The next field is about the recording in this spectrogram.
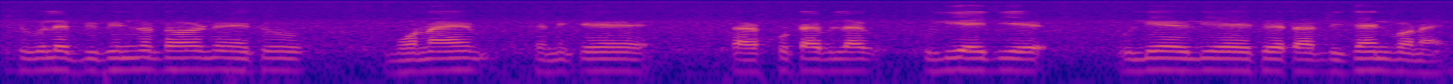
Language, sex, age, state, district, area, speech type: Assamese, male, 45-60, Assam, Sonitpur, rural, spontaneous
